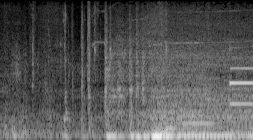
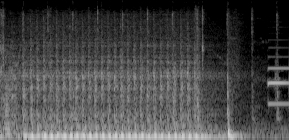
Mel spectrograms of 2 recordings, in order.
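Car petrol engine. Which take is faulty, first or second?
second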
